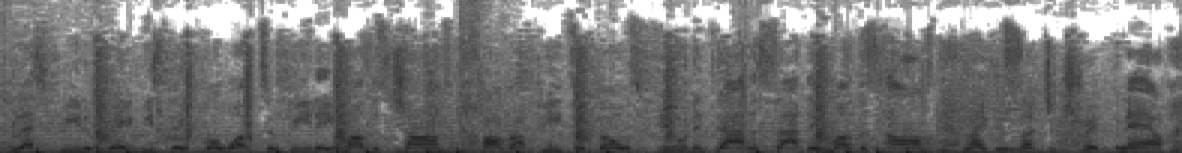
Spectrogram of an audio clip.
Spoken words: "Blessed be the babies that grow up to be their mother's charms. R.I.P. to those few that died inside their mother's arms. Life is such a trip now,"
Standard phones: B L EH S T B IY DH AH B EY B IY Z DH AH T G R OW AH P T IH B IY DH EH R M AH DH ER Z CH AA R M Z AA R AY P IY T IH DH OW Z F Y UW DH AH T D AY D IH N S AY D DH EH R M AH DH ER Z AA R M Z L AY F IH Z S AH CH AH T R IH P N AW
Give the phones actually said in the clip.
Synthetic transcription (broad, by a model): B L EH S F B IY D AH B EY B IY Z DH AH T G R OW AH P T IH B IY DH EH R M AH DH ER Z CH AA R M Z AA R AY P IY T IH DH OW Z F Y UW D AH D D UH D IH S AY D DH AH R M AH DH ER Z AA R M Z L AY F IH S AH CH AH T R IH P N AW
